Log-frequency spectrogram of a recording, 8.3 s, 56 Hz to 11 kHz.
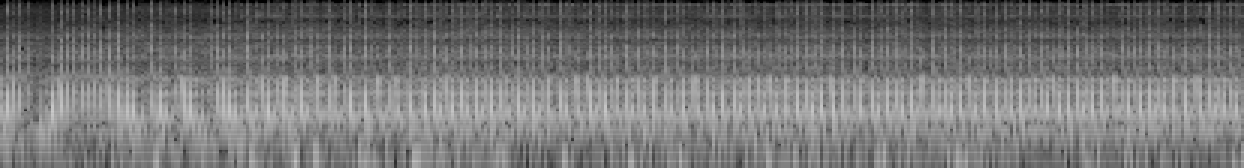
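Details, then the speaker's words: Ported Poulan 245A chainsaw on its first start: buzzy, high, even two-stroke note, running slightly lean and starving a touch at idle/low jet; carburetor still needs tuning. "still need to do some tuning but uh she's a little lean you hear it starving just a touch"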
